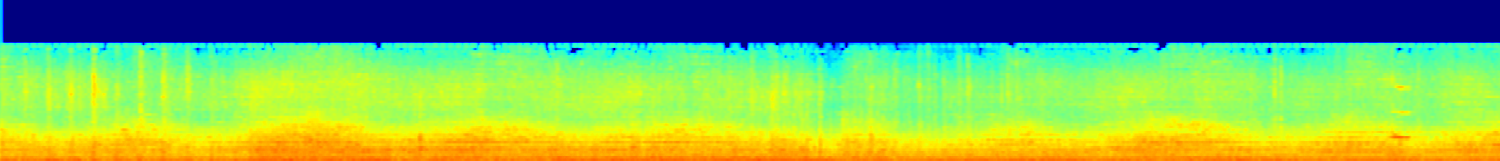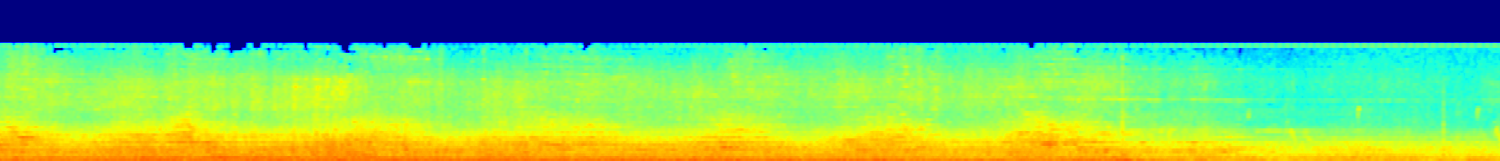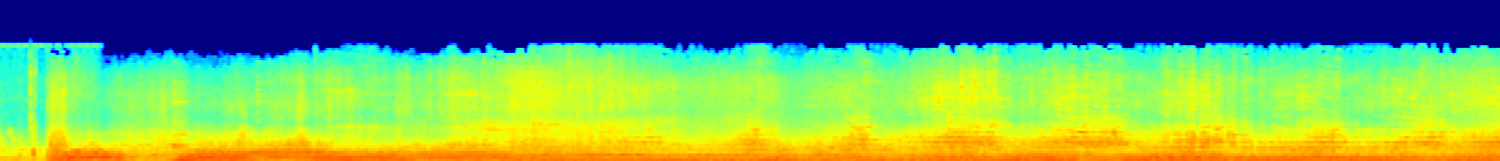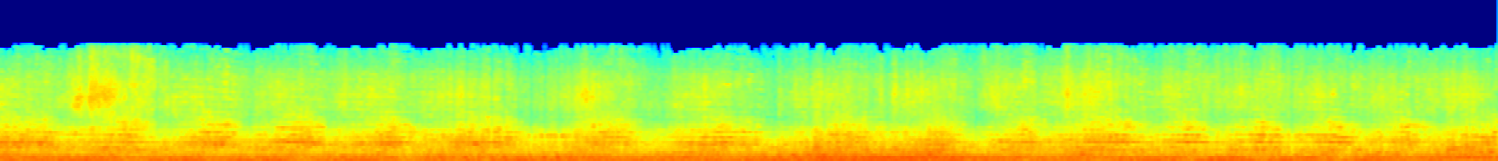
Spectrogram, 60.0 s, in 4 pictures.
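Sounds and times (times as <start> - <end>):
train cars rumbling past: 0.0 - 59.9
locomotive air horn: 30.5 - 35.4.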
